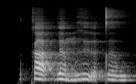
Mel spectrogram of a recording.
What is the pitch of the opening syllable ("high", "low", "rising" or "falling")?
low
